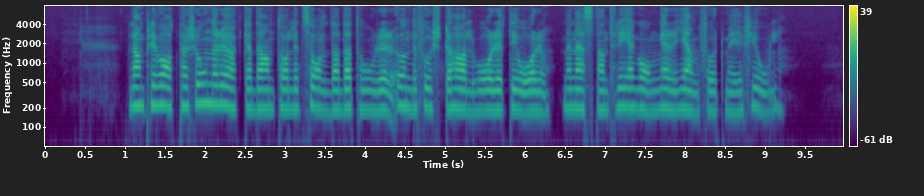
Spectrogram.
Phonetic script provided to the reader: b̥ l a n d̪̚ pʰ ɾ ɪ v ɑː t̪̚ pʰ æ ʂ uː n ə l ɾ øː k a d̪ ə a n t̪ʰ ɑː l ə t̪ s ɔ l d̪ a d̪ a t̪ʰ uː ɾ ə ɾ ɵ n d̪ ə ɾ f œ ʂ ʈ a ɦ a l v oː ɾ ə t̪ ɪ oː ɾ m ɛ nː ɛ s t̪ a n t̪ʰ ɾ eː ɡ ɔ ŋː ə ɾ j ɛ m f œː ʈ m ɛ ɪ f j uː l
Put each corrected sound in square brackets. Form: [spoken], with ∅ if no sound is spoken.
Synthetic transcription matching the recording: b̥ l a n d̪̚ pʰ ɾ ɪ v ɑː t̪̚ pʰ æ ʂ uː n ə [∅] ɾ øː k a d̪ ə a n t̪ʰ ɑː l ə t̪ s ɔ l d̪ a d̪ a t̪ʰ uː ɾ ə ɾ ɵ n d̪ ə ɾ f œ ʂ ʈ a ɦ a l v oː ɾ ə t̪ ɪ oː ɾ m ɛ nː ɛ s t̪ a n t̪ʰ ɾ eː ɡ ɔ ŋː ə ɾ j ɛ m f œː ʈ m ɛ ɪ f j uː l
